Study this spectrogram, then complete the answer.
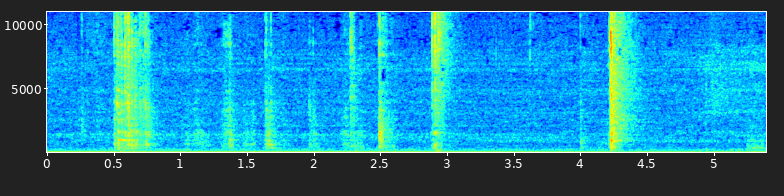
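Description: A disc clicks into place as a player's lid is pressed shut.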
